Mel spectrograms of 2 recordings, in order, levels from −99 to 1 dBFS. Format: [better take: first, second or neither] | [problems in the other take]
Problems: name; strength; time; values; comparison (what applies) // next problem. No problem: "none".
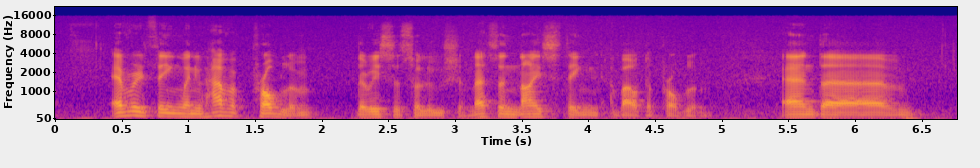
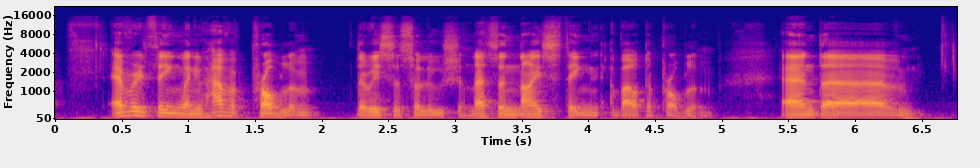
second | hiss; faint; throughout; 20 dB below the speech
